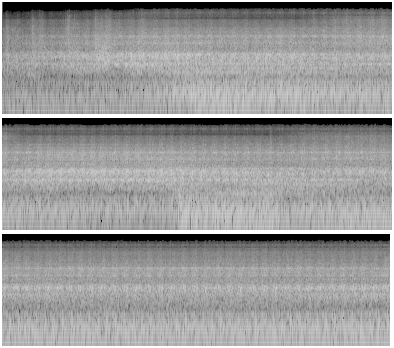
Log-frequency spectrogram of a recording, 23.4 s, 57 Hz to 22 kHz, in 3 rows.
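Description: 2008 Ford F250 Super Duty's 6.4-litre Power Stroke V8 turbo diesel idling steadily under the open hood, growing louder over the first few seconds.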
